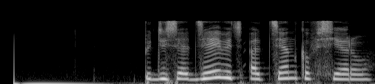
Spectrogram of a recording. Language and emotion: Russian, neutral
